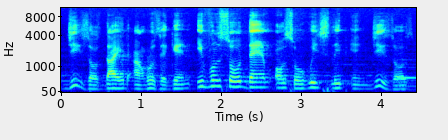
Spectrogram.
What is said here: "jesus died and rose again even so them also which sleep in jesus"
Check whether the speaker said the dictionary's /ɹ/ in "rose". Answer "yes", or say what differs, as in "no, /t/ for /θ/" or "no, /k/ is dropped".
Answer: yes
